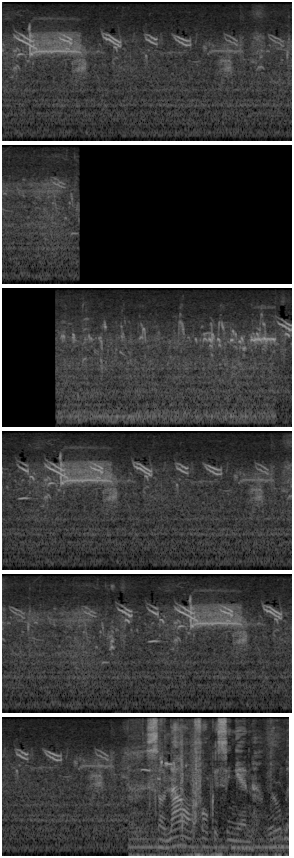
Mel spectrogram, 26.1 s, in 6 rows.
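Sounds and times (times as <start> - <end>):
low hum: 9.5 - 14.0, 21.0 - 26.0.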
